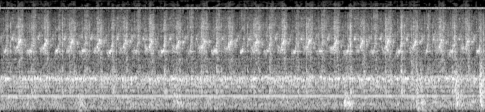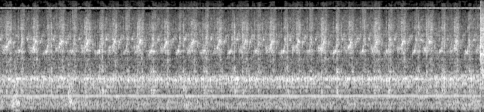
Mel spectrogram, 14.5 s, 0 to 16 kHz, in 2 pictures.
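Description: Tormach PCNC1100 mill spindle and its belt drive running at the lowest manual speed, a steady whine with a rapid, even pulsing, on the old rust-marked spindle and bearings. It cuts off abruptly at the very end.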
